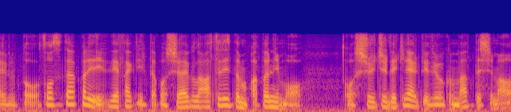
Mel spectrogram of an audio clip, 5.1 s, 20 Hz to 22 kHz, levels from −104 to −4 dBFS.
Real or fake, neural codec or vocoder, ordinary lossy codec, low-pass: fake; autoencoder, 22.05 kHz, a latent of 192 numbers a frame, VITS, trained on many speakers; none; 7.2 kHz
